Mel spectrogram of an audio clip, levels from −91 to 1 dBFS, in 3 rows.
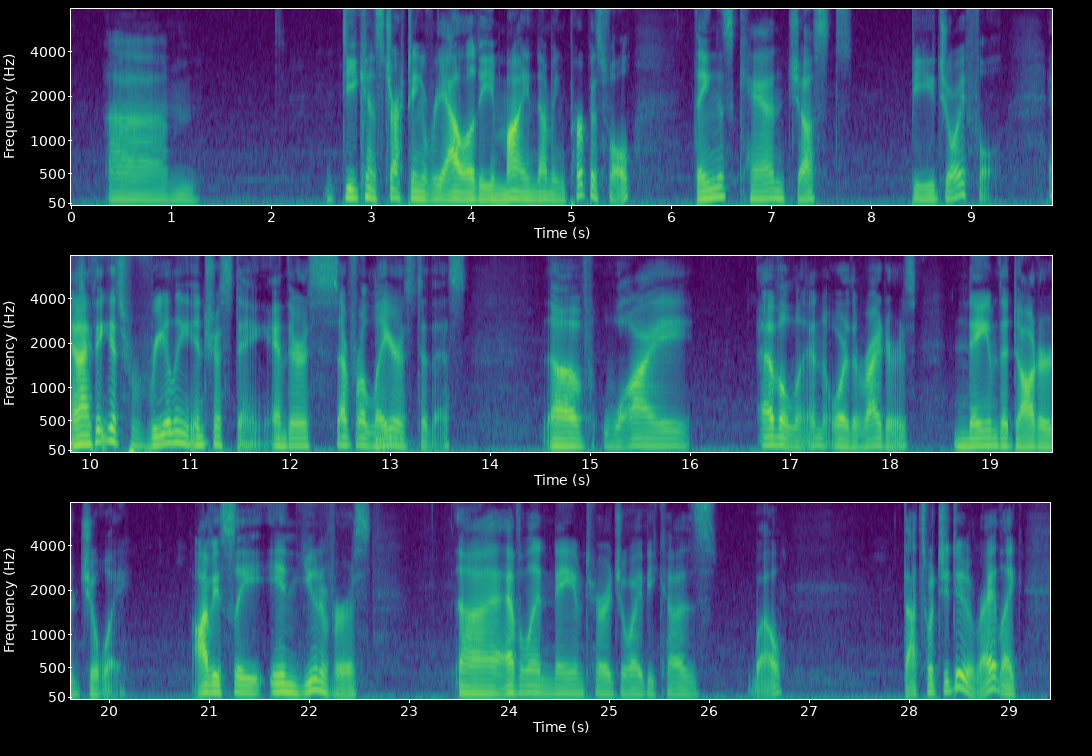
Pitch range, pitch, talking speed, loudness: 80-115 Hz, 105 Hz, 100 wpm, -22 LUFS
